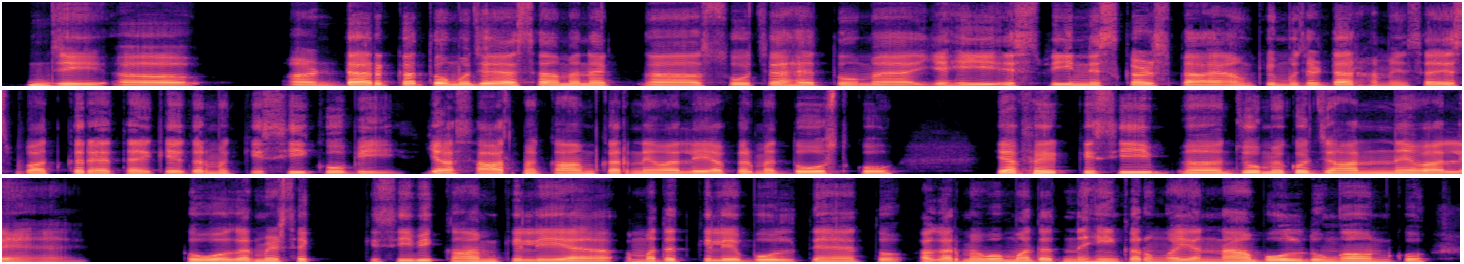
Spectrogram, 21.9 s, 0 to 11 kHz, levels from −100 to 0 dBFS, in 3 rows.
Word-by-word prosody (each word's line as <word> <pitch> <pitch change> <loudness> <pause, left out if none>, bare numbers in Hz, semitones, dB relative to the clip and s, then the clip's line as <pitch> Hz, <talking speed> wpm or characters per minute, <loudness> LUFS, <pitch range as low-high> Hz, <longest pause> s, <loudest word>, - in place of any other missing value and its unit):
जी, 135 -3 +2
अ 135 -1 +2 0.5
अ, 150 -1 +2 0.2
डर 170 +5 +7
का 225 - +4
तो 230 0 +4
मुझे 210 -1 +3
ऐसा 195 +1 +3
मैंने 190 0 +1
अ, - - -4 0.5
सोचा 150 +4 -2
है 175 +2 +1
तो 170 -1 -5
मैं 155 -2 0
यही 140 +3 -1
इसी 165 +3 -2
निष्कर्ष 150 -1 -1
पर 140 - 0
आया 135 0 +1
हूँ 145 - -3
कि 155 - -5
मुझे 150 +2 -3
डर 150 +1 +2
हमेशा 140 +3 -6
इस - - -11
बात 150 0 +1
का 155 - +2
रहता 145 0 -1
है 145 - +1
कि 155 - -3
अगर 150 +1 -1
मैं 150 0 -5
किसी 160 +3 -3
को 150 -2 +2
भी 130 -1 -4 0.3
या 135 -2 +4
साथ 135 +1 +1
में 155 - 0
काम 145 0 +1
करने 150 +1 0
वाले 145 0 +2
या 135 - +3
फिर 145 +1 -2
मैं 135 -1 -3
दोस्त 145 +1 +3
को, 150 +2 0 0.5
या 165 - +7
फिर 170 -1 +4
किसी 165 +2 +1
अ, 145 -3 0
जो 155 +3 +2
मेरे 155 0 +1
को - - +5
जानने 145 +1 +1
वाले 130 -1 +2
हैं, 125 +4 -10 0.5
तो 150 - +2
वो 150 0 +4
अगर 150 +1 +2
मेरे 155 0 +1
से 155 - 0 0.3
किसी 150 +1 -5
भी 155 - +2
काम 140 +2 0
के 150 -1 -3
लिए 140 +1 +1
या 140 -1 +2
मदद 135 +2 0
के 150 - -1
लिए 145 0 +2
बोलते 135 +1 0
हैं 140 0 -2
तो 145 0 -4
अगर 145 +2 +1
मैं 170 - 0
वो 170 0 +3
मदद 160 0 0
नहीं 145 +1 -2
करूँगा 135 -2 -2
या 135 0 +1
ना 140 +3 +1
बोल 150 -1 +3
दूँगा 140 0 0
उनको, 155 +4 -4
145 Hz, 230 wpm, -24 LUFS, 140-155 Hz, 0.5 s, डर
